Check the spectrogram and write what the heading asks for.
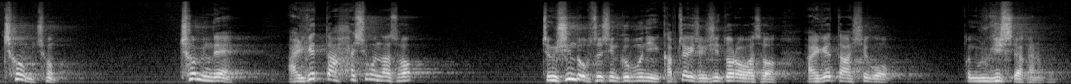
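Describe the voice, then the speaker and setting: A male pastor giving a Sunday sermon, telling a personal story slowly with many pauses and restarts. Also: fairly high pitch, lively intonation, in a large hall. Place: church sanctuary.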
